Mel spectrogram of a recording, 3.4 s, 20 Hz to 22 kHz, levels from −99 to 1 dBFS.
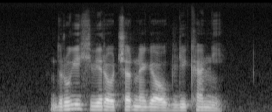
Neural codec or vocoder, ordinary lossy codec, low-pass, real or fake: none; none; 19.8 kHz; real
